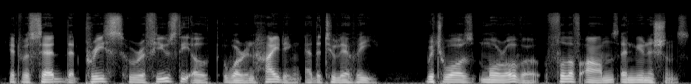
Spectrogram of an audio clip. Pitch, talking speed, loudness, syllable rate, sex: 100 Hz, 200 wpm, -18 LUFS, 5.6 syllables/s, male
